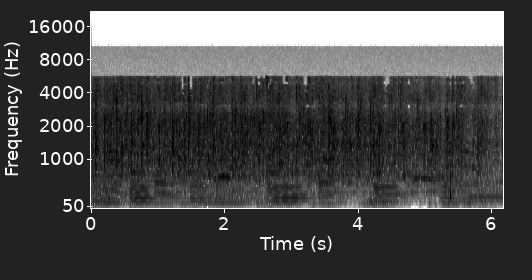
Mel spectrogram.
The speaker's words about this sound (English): Let's clap our hands unto the Lord.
